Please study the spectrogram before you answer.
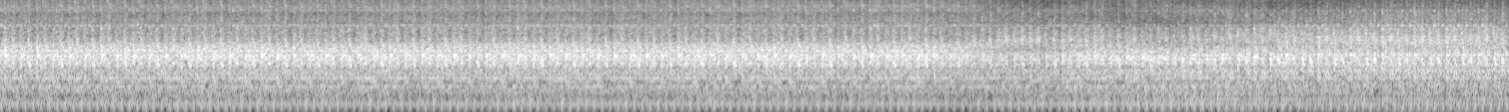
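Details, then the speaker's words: Cummins diesel in a GAZelle Next at idle with revving: a steady knock about three per second begins over the clatter after a fluid level dropped; cause not pinned down; engine knock. "О, начало стучать."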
